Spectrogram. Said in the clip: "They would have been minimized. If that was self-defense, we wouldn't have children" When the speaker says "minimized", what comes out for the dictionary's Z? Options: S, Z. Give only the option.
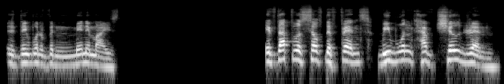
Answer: Z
